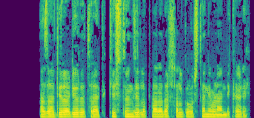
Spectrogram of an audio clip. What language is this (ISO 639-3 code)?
pus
